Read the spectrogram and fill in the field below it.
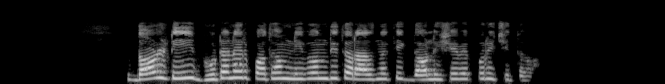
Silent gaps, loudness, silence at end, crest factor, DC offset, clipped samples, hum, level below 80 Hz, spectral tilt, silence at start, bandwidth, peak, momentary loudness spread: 4.74-4.78 s; -18 LUFS; 1.35 s; 18 dB; under 0.1%; under 0.1%; none; -64 dBFS; -4 dB/octave; 1.3 s; 7.8 kHz; -2 dBFS; 13 LU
